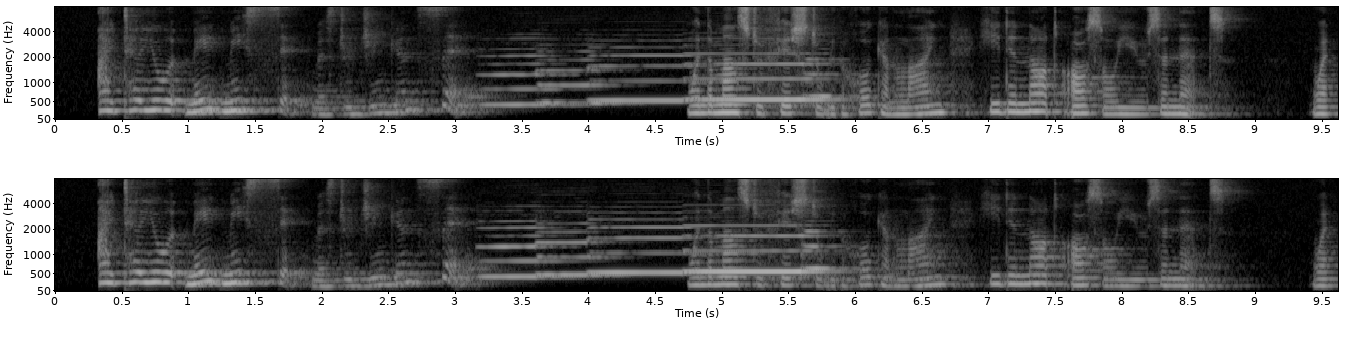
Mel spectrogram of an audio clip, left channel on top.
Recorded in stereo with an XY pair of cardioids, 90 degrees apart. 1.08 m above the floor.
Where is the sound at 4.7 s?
45° left, 0.6 m.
